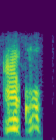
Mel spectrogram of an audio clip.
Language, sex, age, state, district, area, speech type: Maithili, female, 60+, Bihar, Saharsa, rural, conversation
